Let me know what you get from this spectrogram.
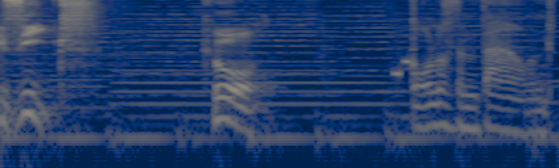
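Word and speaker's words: Zieks: foggy ocean Lord van Zeeks Mr vigil Cosmo and Gregson well it's I finally heard it pronounced it is actually Zeke's cool all of them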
